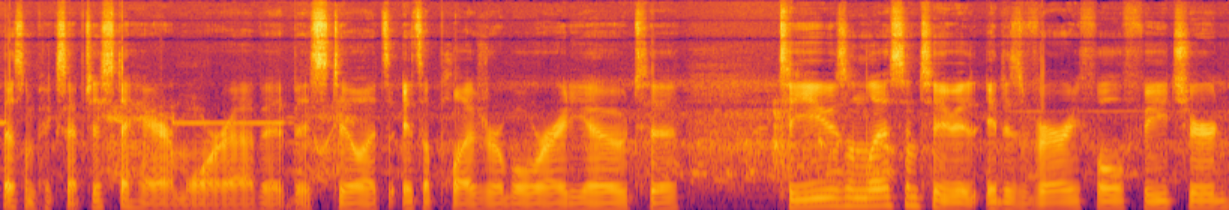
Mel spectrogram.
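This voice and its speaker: Male hobbyist presenter, deep voice, unscripted and halting delivery with repeated words, recorded with clear hissy radio noise behind him. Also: fairly even intonation. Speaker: radio collector presenting his own equipment. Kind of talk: rambling casual product showcase. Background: radio speaker playing static.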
